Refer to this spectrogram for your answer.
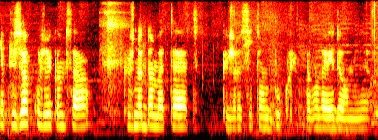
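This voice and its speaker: The speech moves at a moderate pace with fairly even intonation, and noticeable background noise is present. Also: woman, medium pitch for a woman. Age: 20s. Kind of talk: personal video diary voice-over. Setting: poor-quality microphone.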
